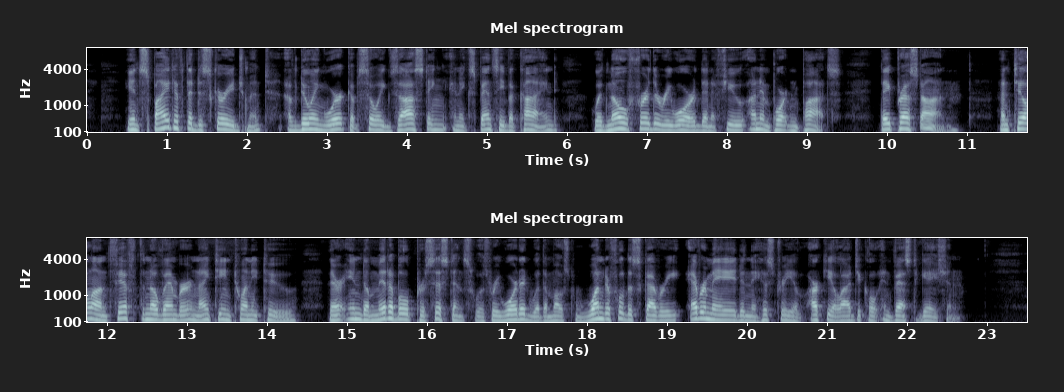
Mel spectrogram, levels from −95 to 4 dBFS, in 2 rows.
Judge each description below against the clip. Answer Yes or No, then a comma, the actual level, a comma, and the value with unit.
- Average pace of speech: No, slow, 130 wpm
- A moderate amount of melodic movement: Yes, average, 3.7 semitones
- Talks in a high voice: No, low, 135 Hz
